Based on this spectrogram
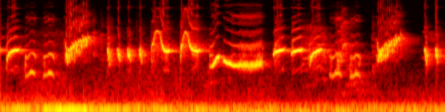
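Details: Orange-headed thrush from Singaraja, northern Bali, singing to stir birds that are idle at home: rich continuous warbling of rising and falling whistles, varied slurred phrases delivered rapidly and loudly.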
